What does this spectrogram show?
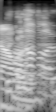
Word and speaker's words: hour: You say a hour or an hour? An hour. Because H is silent, right?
